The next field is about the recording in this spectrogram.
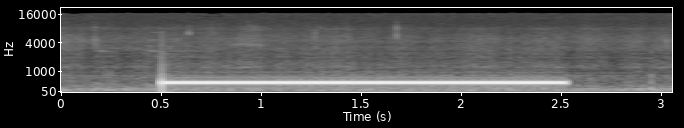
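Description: An outgoing phone call rings through on the line: one steady, loud electronic ring tone holds for about two seconds and then cuts off, with quiet background hum before and after and no voices.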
